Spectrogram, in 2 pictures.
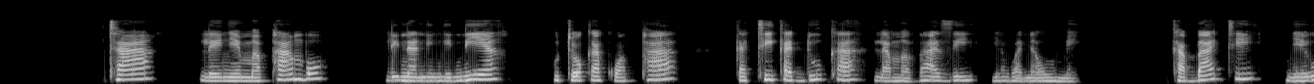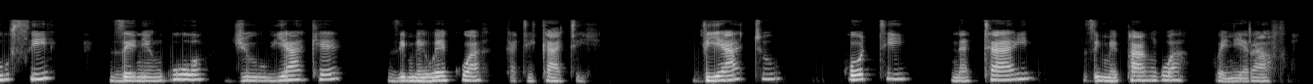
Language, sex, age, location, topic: Swahili, female, 36-49, Nairobi, finance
